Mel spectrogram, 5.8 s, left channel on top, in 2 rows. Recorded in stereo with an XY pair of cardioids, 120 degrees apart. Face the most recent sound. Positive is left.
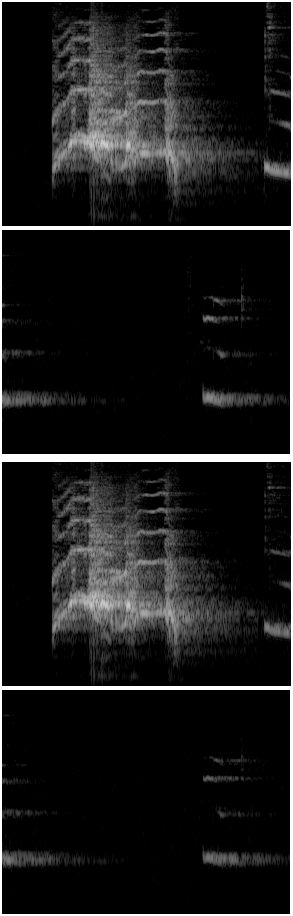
turn(degrees=45)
